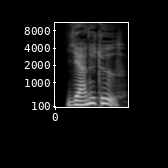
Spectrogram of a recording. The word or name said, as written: hjernedød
